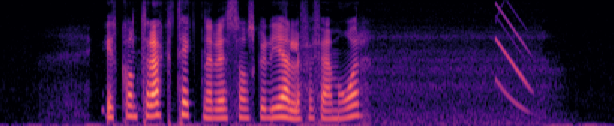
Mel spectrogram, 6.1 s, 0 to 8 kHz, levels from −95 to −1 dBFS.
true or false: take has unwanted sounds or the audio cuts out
true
